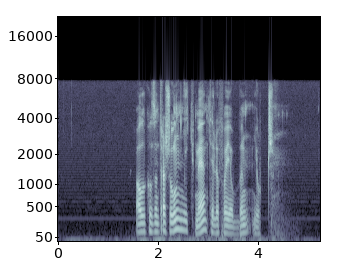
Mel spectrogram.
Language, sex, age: Norwegian, male, 27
